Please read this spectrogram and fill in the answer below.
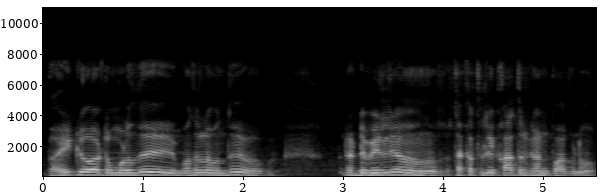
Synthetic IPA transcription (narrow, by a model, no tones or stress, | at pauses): bɐjɪk̬ːɯʋaːʈːɐmɔɻɯðɯmɔðɐllɐʋɐnd̪ɯ | ɾɛɳɖɯʋeːɾɪlɐjʊ̃sɐkːɐt̪ːɪlɐjʊ̃kaːt̪̬ːɯɾɯkːaːnːɯpaːɾkɐɳʊ̃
